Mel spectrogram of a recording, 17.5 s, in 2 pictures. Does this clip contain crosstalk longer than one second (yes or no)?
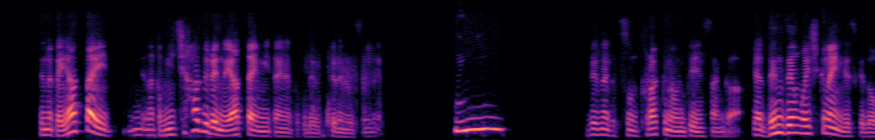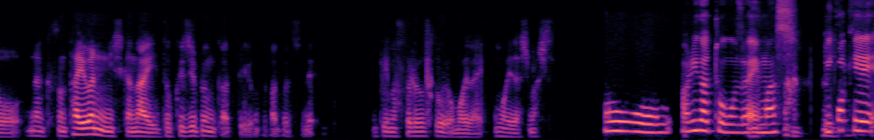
no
